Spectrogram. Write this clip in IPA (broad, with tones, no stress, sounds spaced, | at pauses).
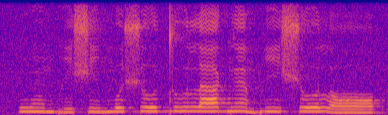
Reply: w ũ˧ b i˨ ʃ i˧ m o˦ ʃ o˦ d u˦ l a˦ ɡ ɛ̃˦˨ b i˧ ʃ o˦ l ɔ˧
